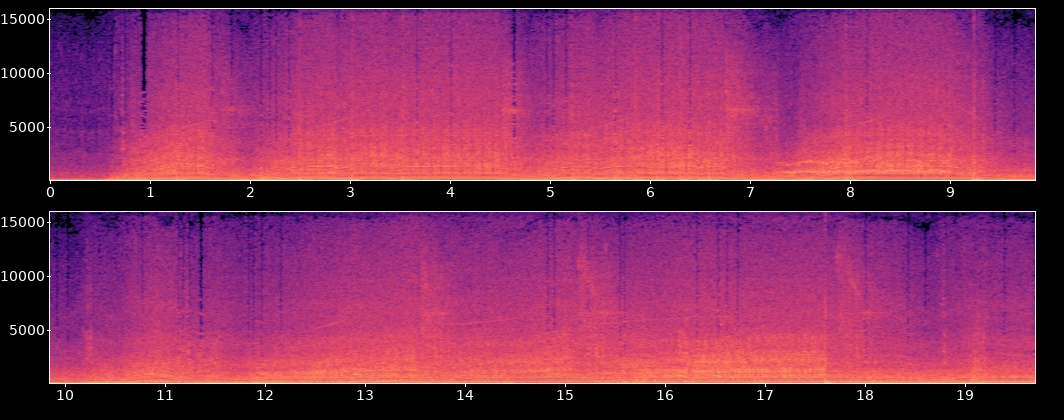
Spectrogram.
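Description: An Ocelot Lynx sports car in GTA Online revs repeatedly through its gears, with the engine note climbing and dropping in steady waves. It sounds close and continuous, with tire squeal and no talking.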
